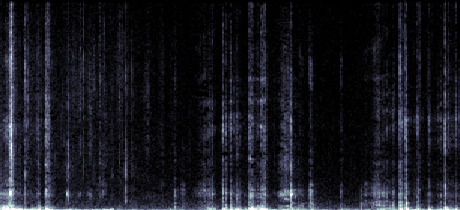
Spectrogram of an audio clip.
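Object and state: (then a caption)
Dry soap bar being cut. A solid, dry, orange-striped bar of soap is scraped with a snap-off utility knife blade, and shavings fall away. Short, crisp scraping strokes come in quick bursts with faint bright crackle, over low, soft thuds. Each stroke dies away almost at once.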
